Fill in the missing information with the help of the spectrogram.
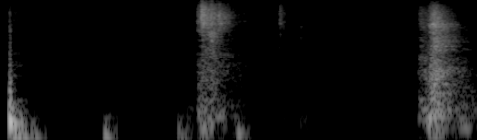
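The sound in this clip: A can of Pepsi being cracked open: a few short, soft clicks and two bursts of bright hissing, separated by silence.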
